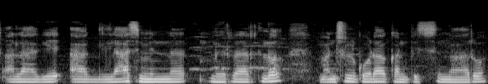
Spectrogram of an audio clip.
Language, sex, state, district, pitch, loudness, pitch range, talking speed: Telugu, male, Telangana, Mahabubabad, 125 Hz, -17 LUFS, 120-130 Hz, 110 wpm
